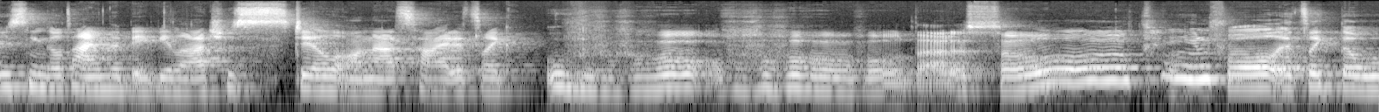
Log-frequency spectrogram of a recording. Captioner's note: groans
